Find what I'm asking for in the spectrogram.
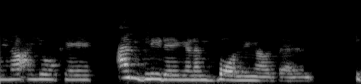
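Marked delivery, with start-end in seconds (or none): none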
